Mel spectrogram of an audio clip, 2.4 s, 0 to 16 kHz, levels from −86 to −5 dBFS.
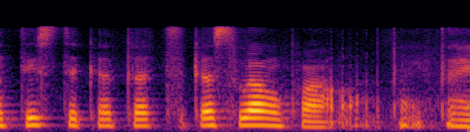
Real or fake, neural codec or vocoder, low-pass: fake; codec, 16 kHz, 0.5 kbps, FunCodec, trained on Chinese and English, 25 frames a second; 7.2 kHz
